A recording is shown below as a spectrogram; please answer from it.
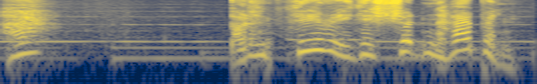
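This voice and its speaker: A woman playing an earnest, bookish young woman scholar in a fantasy video game, with measured, precise wording. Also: a little high, big pitch swings, a bit bright, faint music behind. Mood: puzzled. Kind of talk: animated video game voice acting.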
